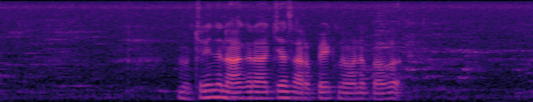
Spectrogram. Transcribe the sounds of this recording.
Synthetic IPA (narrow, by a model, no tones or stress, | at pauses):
mut͡ʃːinind̪ənaːɡəɾaːd͡ʒjas̬aɾpəjeknoʋənəbɐʋə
